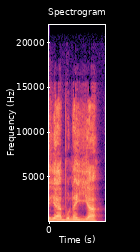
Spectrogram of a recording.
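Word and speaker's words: يا بُنَيَّ: So you would say, the correct way is to say Ya bunayya.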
